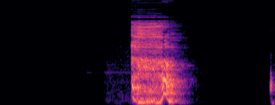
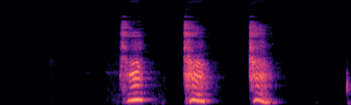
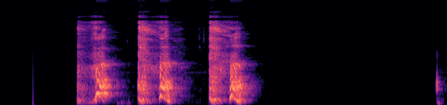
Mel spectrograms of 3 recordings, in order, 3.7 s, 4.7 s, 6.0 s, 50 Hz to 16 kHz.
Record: cough_length: 3.7 s
cough_amplitude: 23869
cough_signal_mean_std_ratio: 0.33
exhalation_length: 4.7 s
exhalation_amplitude: 16500
exhalation_signal_mean_std_ratio: 0.34
three_cough_length: 6.0 s
three_cough_amplitude: 16475
three_cough_signal_mean_std_ratio: 0.33
survey_phase: beta (2021-08-13 to 2022-03-07)
age: 45-64
gender: Female
wearing_mask: 'No'
symptom_none: true
smoker_status: Never smoked
respiratory_condition_asthma: false
respiratory_condition_other: false
recruitment_source: REACT
submission_delay: 1 day
covid_test_result: Negative
covid_test_method: RT-qPCR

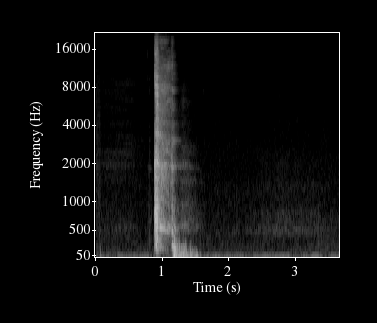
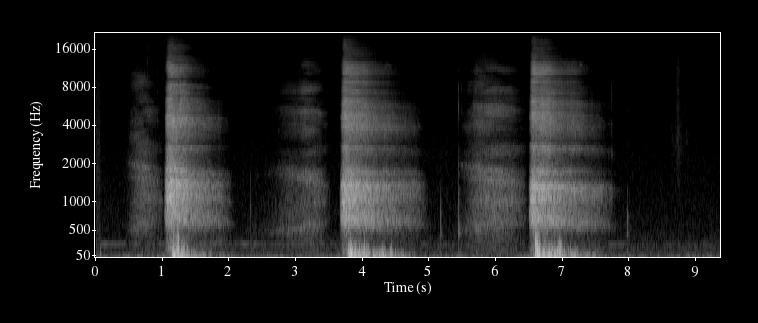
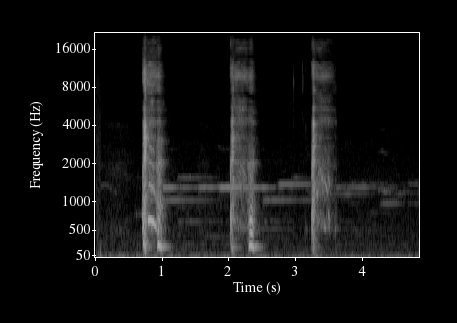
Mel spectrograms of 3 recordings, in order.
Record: cough_length: 3.7 s
cough_amplitude: 5626
cough_signal_mean_std_ratio: 0.25
exhalation_length: 9.4 s
exhalation_amplitude: 2947
exhalation_signal_mean_std_ratio: 0.39
three_cough_length: 4.9 s
three_cough_amplitude: 2496
three_cough_signal_mean_std_ratio: 0.37
survey_phase: beta (2021-08-13 to 2022-03-07)
age: 45-64
gender: Female
wearing_mask: 'No'
symptom_none: true
smoker_status: Ex-smoker
respiratory_condition_asthma: true
respiratory_condition_other: false
recruitment_source: Test and Trace
submission_delay: 0 days
covid_test_result: Negative
covid_test_method: LFT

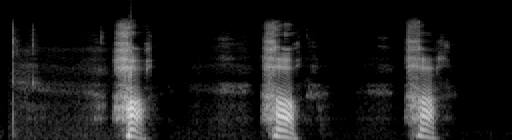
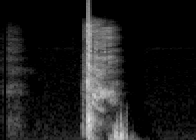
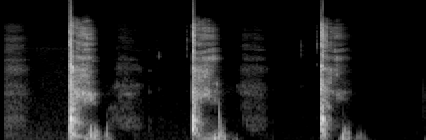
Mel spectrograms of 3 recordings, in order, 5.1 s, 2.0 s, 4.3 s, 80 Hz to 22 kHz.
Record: exhalation_length: 5.1 s
exhalation_amplitude: 32768
exhalation_signal_mean_std_ratio: 0.26
cough_length: 2.0 s
cough_amplitude: 32768
cough_signal_mean_std_ratio: 0.27
three_cough_length: 4.3 s
three_cough_amplitude: 32768
three_cough_signal_mean_std_ratio: 0.21
survey_phase: beta (2021-08-13 to 2022-03-07)
age: 45-64
gender: Female
wearing_mask: 'No'
symptom_none: true
smoker_status: Never smoked
respiratory_condition_asthma: false
respiratory_condition_other: false
recruitment_source: REACT
submission_delay: 1 day
covid_test_result: Negative
covid_test_method: RT-qPCR
influenza_a_test_result: Negative
influenza_b_test_result: Negative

